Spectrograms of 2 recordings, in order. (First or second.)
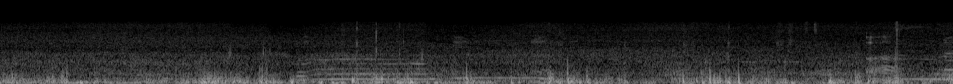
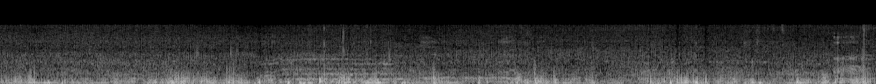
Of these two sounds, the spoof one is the second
